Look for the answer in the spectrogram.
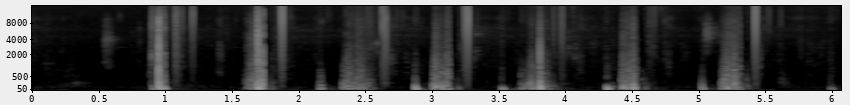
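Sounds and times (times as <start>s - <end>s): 
ear pick in right ear: 1.0s - 5.5s.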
